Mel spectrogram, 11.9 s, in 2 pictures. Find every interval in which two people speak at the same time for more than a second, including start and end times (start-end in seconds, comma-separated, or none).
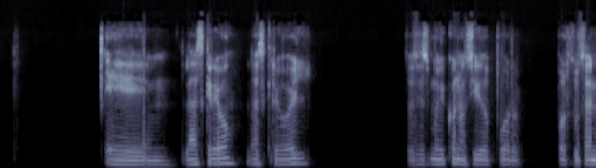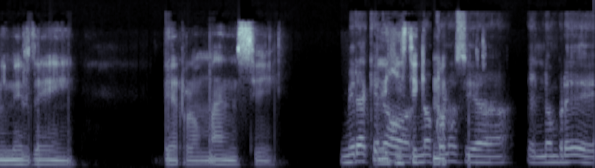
9.7-10.9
